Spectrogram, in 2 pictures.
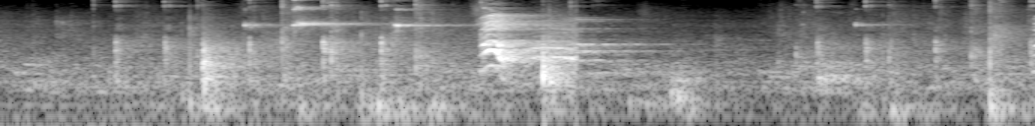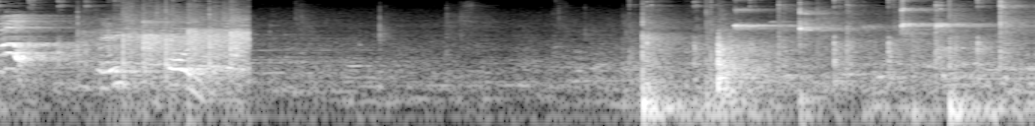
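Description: A table tennis ball clicks back and forth off paddles and the table.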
